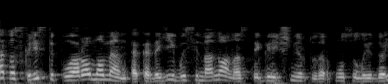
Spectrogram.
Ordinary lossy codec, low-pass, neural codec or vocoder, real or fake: MP3, 24 kbps; 7.2 kHz; codec, 16 kHz, 4 kbps, FreqCodec, larger model; fake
